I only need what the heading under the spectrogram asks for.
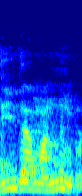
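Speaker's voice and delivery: ordinary delivery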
